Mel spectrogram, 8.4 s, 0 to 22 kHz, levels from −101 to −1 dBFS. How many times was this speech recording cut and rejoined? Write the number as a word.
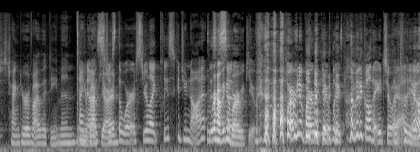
two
